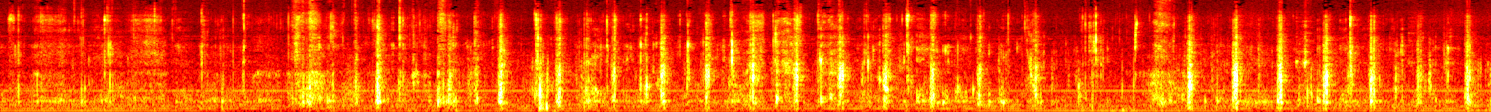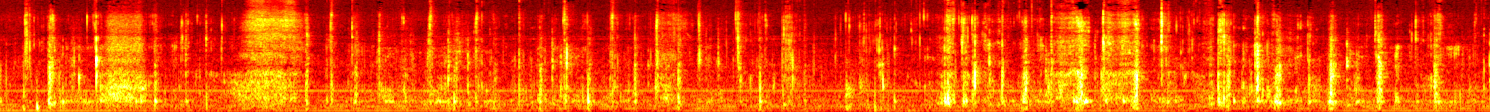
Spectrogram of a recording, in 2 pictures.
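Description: Close-miked chewing and mouth sounds of a man eating rice and seasoned vegetable side dishes, with many small clicks of metal chopsticks against a stainless steel tray and bowls.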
